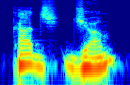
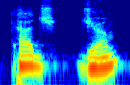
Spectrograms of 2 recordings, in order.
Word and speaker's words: kajjam: Again, there's a little pause there, and I exaggerated the pause a little bit this time, but it's kajjam, kajjam. There's a little pause in there. Both need to be pronounced.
